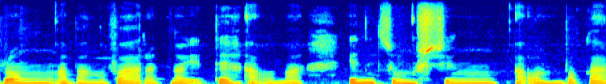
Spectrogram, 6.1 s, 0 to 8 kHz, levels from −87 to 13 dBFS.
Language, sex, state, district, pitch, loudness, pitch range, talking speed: Mizo, female, Mizoram, Aizawl, 170 Hz, -18 LUFS, 160-175 Hz, 160 wpm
